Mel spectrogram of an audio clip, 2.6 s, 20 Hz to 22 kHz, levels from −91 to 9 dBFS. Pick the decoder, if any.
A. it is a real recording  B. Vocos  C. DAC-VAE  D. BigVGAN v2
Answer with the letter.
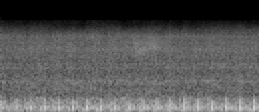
C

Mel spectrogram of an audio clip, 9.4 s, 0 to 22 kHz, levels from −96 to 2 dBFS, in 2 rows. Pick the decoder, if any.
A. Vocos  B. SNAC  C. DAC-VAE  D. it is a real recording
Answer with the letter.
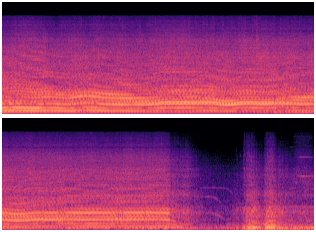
D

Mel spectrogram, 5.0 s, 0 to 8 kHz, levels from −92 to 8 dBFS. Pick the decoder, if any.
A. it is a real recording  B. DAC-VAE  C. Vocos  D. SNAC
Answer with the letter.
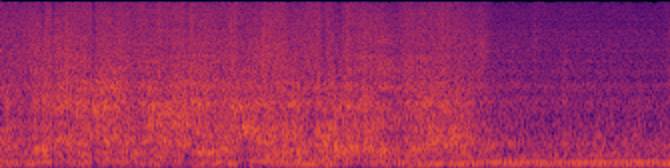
B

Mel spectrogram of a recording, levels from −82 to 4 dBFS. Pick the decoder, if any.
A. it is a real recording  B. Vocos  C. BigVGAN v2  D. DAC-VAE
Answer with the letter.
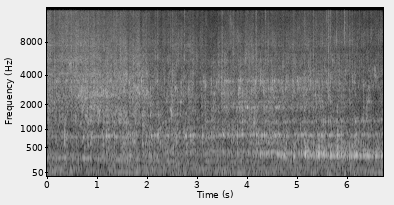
D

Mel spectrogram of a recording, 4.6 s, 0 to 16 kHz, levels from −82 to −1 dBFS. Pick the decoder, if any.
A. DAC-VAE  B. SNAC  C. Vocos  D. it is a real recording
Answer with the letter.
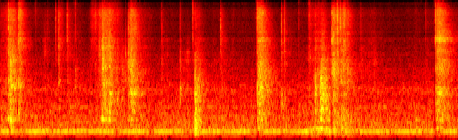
A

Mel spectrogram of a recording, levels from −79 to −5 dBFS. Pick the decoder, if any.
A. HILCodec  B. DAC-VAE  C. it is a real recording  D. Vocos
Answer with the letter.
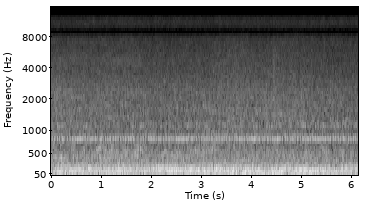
B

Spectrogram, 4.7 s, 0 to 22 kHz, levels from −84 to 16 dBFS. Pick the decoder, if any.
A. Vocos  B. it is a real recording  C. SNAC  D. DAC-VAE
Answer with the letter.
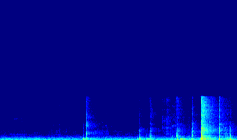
B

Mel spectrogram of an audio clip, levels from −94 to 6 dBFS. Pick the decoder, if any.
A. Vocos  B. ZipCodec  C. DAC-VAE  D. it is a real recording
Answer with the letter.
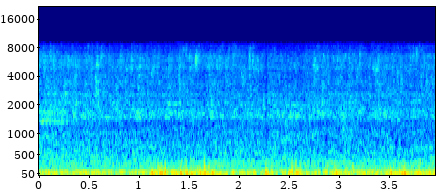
D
